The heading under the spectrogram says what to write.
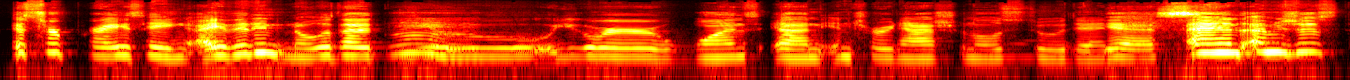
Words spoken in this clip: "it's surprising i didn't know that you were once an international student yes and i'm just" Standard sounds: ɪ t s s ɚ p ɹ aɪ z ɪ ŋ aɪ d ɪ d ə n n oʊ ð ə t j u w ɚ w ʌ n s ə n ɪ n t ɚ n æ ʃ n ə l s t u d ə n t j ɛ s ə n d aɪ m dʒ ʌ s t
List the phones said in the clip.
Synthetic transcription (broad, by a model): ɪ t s s ɚ p ɹ aɪ z ɪ ŋ aɪ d ɪ d n n oʊ ð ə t j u w ɚ w ʌ n s ə n ɪ n t ɚ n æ ʃ n l s t u d n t j ɛ s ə n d aɪ m dʒ ʌ s t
